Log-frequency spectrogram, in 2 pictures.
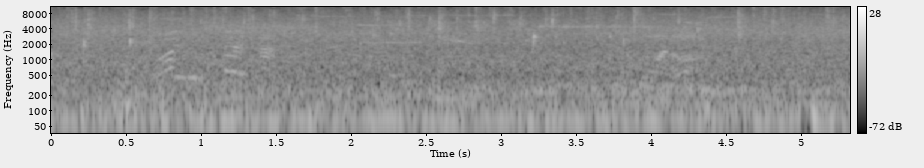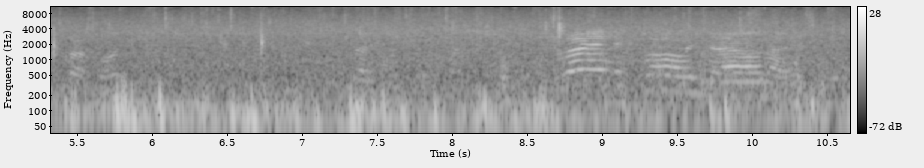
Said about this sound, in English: Going to take a moment and listen to the sound of the rain.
